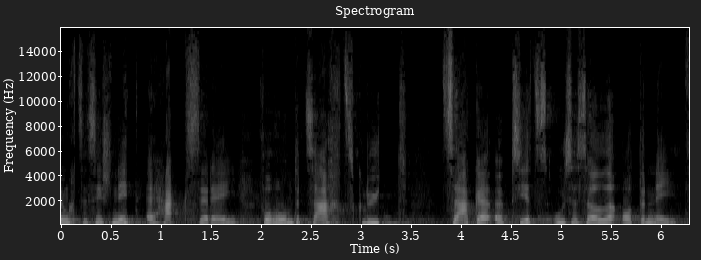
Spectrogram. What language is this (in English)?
Swiss German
